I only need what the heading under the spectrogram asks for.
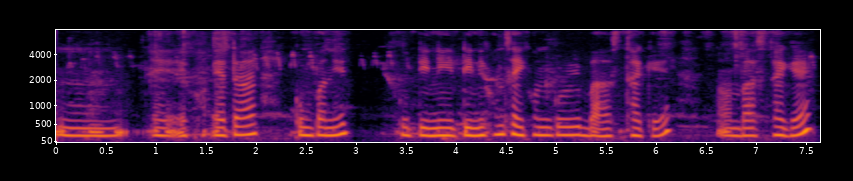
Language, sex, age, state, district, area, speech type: Assamese, female, 30-45, Assam, Dhemaji, rural, spontaneous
